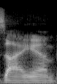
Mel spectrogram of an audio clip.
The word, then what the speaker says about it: Ziam: Which And at first I was like, how do you pronounce that? Like, you know, I'm probably going to mispronounce, but it is Siam because it's referring to the former name of Thailand, Siam, with a Z for zombies. Oh, clever.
